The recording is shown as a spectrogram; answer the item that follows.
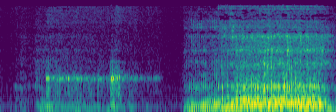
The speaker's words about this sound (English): Let me tell you, this fella could snore to wake up the dead. Now, luckily, I can sleep with the best of them, and I was able to get to sleep, but honestly, this is pretty close to what it sounded like.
